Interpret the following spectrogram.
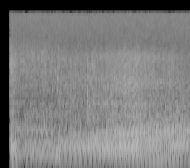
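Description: A motor vehicle engine running steadily with a low, even hum.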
